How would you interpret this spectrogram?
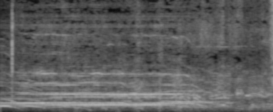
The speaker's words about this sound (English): So let's hear supporters cheering outside the Supreme Court after the ruling on same-sex marriage.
